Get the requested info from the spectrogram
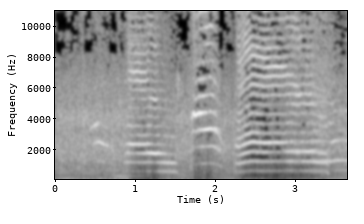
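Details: Mother cat calling her kittens: two long harmonic meows, the first level and slightly falling, the second rising then gently falling, with a brief higher squeak between them over low background rumble.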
